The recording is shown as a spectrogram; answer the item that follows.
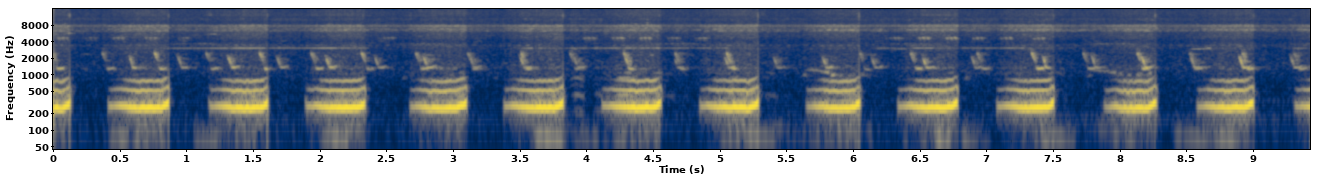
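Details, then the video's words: A quail, used as a lure, calls to challenge a rival, giving a long, steady series of about thirteen evenly spaced low, hollow hoots, each just under a second; quail. "pikat puyuh memangil lawan"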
